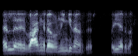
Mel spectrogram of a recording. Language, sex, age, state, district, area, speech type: Tamil, male, 30-45, Tamil Nadu, Madurai, urban, conversation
